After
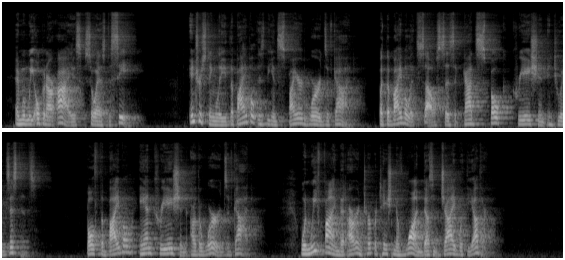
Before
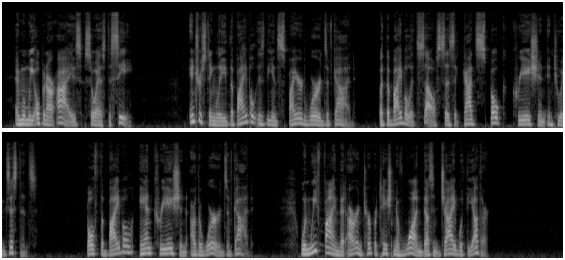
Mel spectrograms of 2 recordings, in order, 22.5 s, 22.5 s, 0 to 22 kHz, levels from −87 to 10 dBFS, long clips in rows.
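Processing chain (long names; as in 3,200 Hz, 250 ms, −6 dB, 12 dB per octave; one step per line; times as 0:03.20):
dynamic equaliser 710 Hz, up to +7 dB, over −40 dBFS, Q 0.73
reverb whose tail is shaped and stops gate 390 ms falling, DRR 9.5 dB
level −1.5 dB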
